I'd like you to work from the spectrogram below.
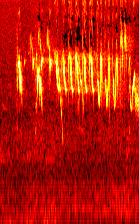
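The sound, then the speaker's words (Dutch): A common chaffinch sings a single bright, rapid phrase of repeated chirping notes that tumbles along and ends in a quick flourish, the "suscuit" ending sung only in Flanders, clear against a quiet background. “dat is een vink, hè? Dat is een suscuit, hè?”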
